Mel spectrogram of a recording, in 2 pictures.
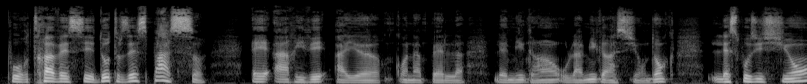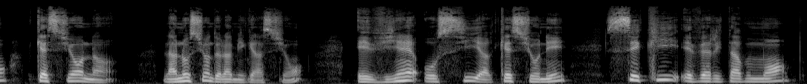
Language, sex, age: French, male, 60-79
